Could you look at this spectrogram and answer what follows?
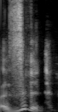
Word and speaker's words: Livid: A Livid is actually the pronunciation. Livid, yes. It's so my parents used to josh with me that they were livid at what Livid would do. So that's how we remember how to pronounce it.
